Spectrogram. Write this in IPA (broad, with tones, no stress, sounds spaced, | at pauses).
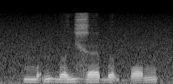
m ə̰˧˥ n ɓ ə˨˦ j ɣ ɛ˧ ɓ ə̰˧˨ w ɓ ɔ˨˦ ŋ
